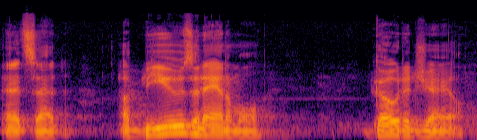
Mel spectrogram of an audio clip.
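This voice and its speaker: An American man doing stand-up comedy with crowd work, talking conversationally to a club audience with pauses and emphatic punchlines. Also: sits low, a little mellow. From Las Vegas, United States. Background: audience laughter.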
